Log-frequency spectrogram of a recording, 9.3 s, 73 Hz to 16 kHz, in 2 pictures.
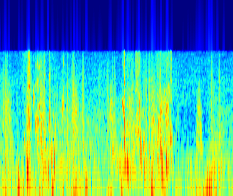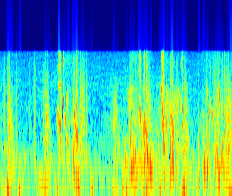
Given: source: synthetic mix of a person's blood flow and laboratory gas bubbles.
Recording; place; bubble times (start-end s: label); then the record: Doppler ultrasound of blood flow; subclavian vein
0.45-1.16 s: bubbles
1.21-1.30 s: bubbles
2.42-2.93 s: bubbles
3.09-3.59 s: bubbles
5.78-6.27 s: bubbles
7.12-7.75 s: bubbles
7.85-8.35 s: bubbles
8.61-9.31 s: bubbles
From the record:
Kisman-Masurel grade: 333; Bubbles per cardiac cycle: rolling drumbeat, 9 or more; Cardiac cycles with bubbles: 50 to 99%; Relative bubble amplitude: loud (0.450 to 0.775); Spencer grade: 3 (all of the cardiac periods contain showers or single bubble signals, but not dominating or overriding the cardiac motion signals); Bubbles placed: anywhere in the cardiac cycle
